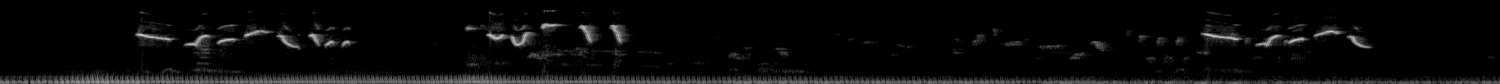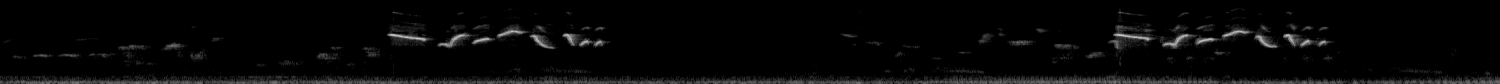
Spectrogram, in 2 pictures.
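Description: Bird song: loud phrases of quick rising and falling whistles, coming in five bursts about every seven seconds, with faint chirps in between.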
